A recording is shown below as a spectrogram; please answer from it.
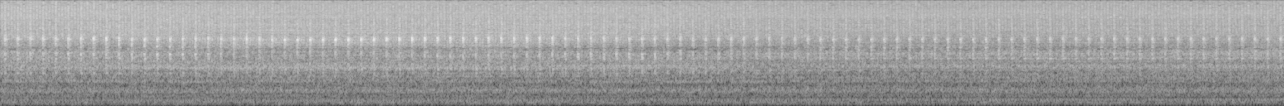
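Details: VW Polo Sedan engine at cold-start idle: crisp, even tick about twice a second over the engine; knock fades as the engine warms up, cause not identified.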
